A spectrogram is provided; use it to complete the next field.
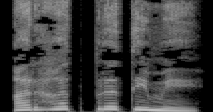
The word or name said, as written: ಅರ್ಹತ್ಪ್ರತಿಮೆ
